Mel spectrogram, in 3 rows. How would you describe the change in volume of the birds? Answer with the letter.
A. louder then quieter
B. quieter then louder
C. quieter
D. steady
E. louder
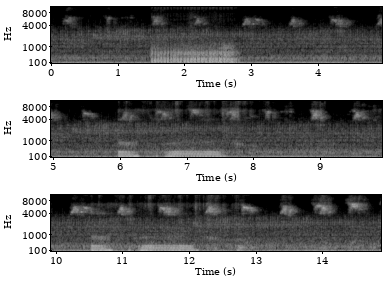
E.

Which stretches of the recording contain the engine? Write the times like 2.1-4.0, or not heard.
0.0-14.8.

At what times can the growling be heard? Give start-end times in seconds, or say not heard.
1.5-2.9, 6.0-8.2, 10.5-12.9.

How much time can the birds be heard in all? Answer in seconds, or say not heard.
15 s.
